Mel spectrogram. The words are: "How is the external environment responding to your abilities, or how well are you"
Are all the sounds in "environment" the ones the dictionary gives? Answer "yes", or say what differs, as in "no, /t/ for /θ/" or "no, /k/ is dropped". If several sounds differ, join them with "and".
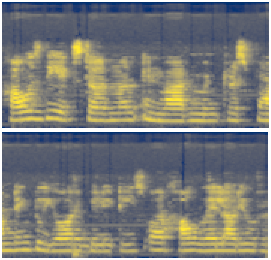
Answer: yes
